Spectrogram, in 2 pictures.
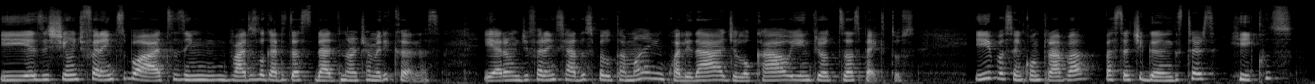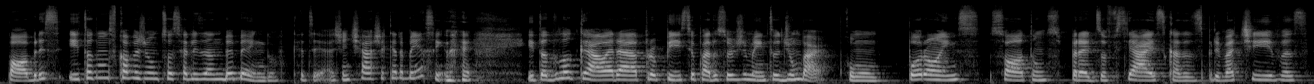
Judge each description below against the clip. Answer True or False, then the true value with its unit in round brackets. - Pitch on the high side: True (210 Hz)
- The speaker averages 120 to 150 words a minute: True (145 wpm)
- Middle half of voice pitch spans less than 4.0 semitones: True (3.2 semitones)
